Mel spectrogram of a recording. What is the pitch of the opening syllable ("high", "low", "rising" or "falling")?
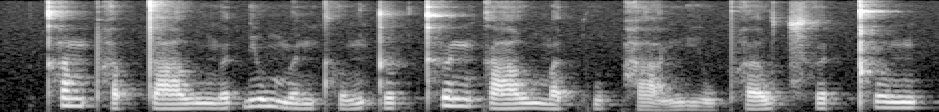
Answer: high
